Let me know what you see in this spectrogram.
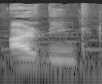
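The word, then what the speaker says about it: Artdink: ¿Cómo se pronuncia? ¿Arding? Sí, es estudio Arding.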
